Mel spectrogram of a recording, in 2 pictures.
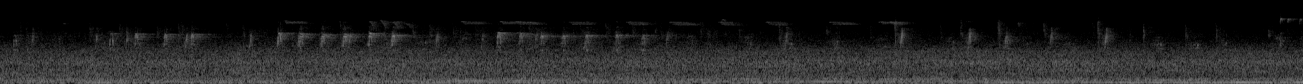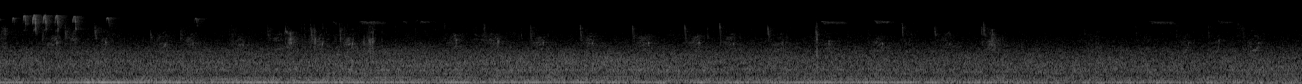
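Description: Small woodland birds calling: many short, high chirps and quick trills, in rapid runs during the first half and sparser later, over a steady background rush. A steady low hum joins about ten seconds in.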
